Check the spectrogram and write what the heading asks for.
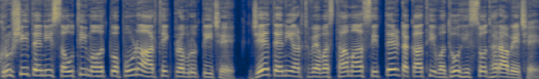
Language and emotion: Gujarati, neutral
